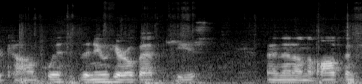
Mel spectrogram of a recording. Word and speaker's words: Baptiste: It is Baptiste. I believe that's how it's pronounced. Baptiste.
